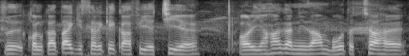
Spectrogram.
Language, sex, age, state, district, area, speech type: Urdu, male, 18-30, Bihar, Saharsa, rural, spontaneous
